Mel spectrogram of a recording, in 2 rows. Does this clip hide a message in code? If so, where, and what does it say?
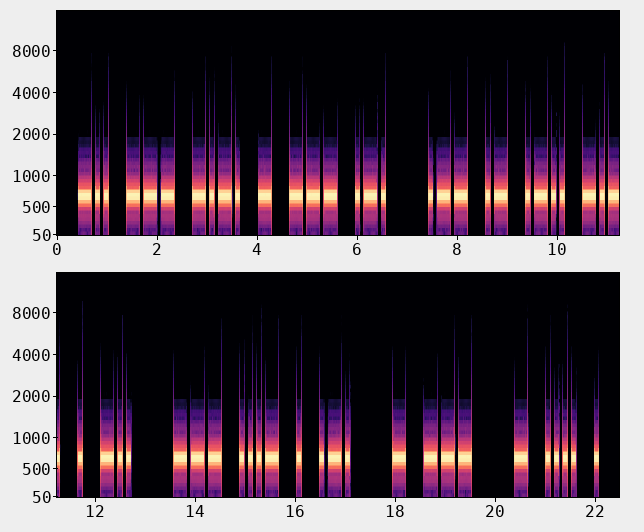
Yes: Morse code from 0.4 to 22.1 s, heard as a keyed tone, about 14 wpm, spaced as for 12 wpm, 680 Hz. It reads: DOCTOR WALKED OVER TO THE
